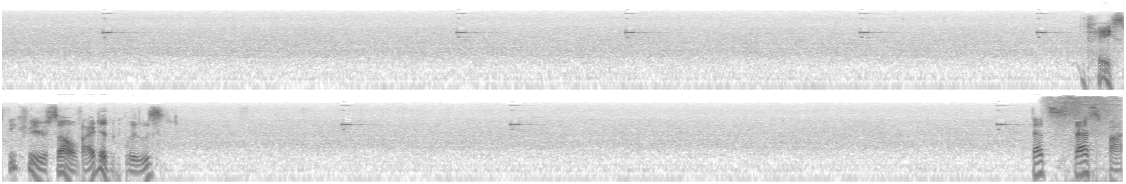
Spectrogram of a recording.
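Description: Short soft beeps sound every few seconds.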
